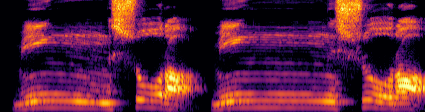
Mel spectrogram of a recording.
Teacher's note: নুন সাকিনের পরে শিন, এটা ইকফা গুন্না।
